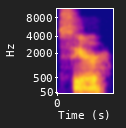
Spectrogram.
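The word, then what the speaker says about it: sere: I believe it's pronounced seer, but it's S-E-R-E.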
